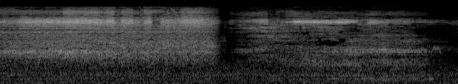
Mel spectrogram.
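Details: Rattlesnake rattling: a continuous, hissing buzz, steady and loud for about two seconds, breaks off briefly, then resumes more softly and fades.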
